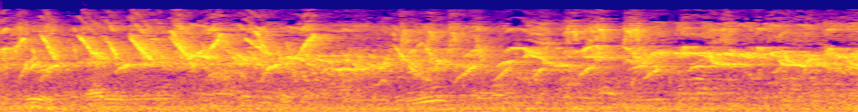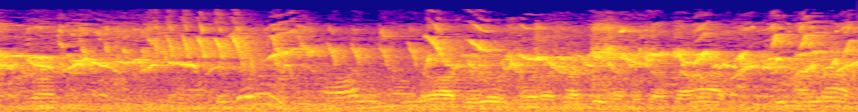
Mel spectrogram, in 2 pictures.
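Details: Greater green leafbird, a caged bird from a dealer, headed to Bandung, delivering a loud, energetic song of rapid chirps, trills and quick slurred notes, about three per second, with men talking quietly in the background.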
